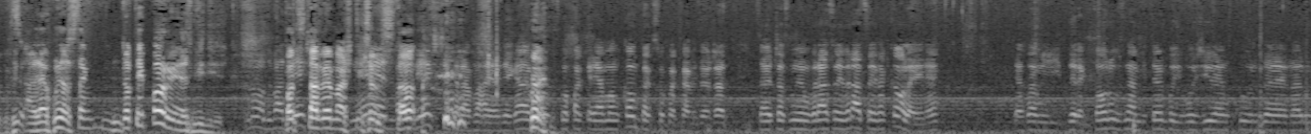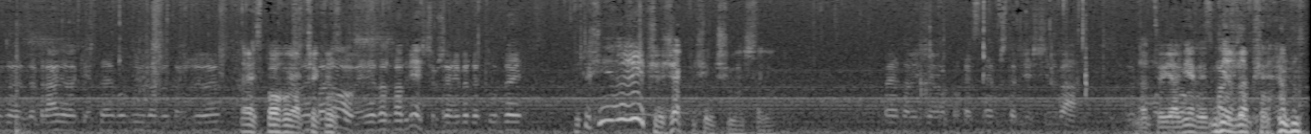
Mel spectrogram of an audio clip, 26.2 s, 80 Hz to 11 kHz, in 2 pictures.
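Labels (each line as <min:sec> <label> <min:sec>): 0:00.0 Two men are speaking Polish in a conversational and spontaneous tone, with one voice close and clear and the other more distant and muffled. 0:26.2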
